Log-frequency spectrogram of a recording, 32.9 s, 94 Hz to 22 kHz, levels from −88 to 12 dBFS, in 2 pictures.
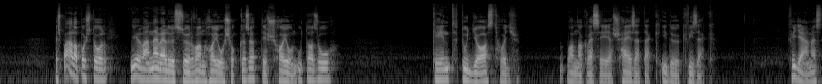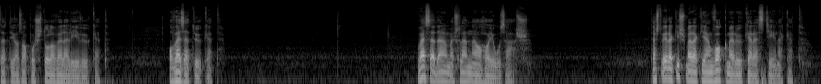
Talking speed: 70 wpm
